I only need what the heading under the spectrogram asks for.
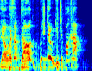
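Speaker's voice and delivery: wild, obnoxious voice pitched way up high. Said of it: "He's gonna be wild and obnoxious, like".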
